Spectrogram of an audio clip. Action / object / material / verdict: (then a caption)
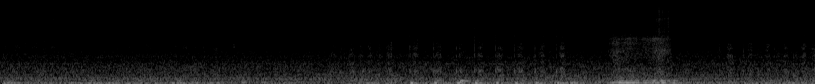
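scrape / colored pencil scratching on a paper sketchbook page / paper / none. A light blue colored pencil is rubbed and scratched across the paper of a spiral-bound sketchbook on a desk while drawing, with the other hand resting on the pad. A soft, steady, low scratching continues throughout, broken by a run of short, sharper strokes midway and a brief louder rasping burst near the end.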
